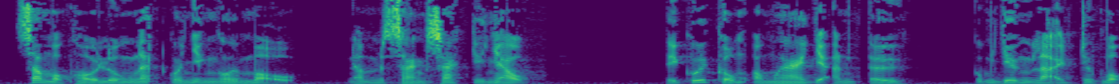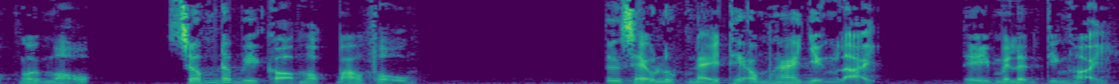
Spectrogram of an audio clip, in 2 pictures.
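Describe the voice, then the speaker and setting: A man narrating a horror story in an expressive, suspenseful manner. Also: fairly low pitch, normal speed.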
